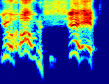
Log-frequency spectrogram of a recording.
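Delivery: loud, high, laughing shock; mock alarm. Newcomer seeing the locals unmasked, mock alarm. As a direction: yelp it as if horrified. Reacts to villain's reveal.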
